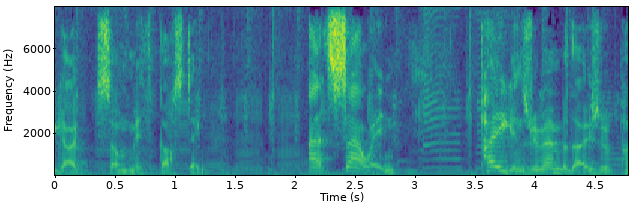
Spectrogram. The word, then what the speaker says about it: Samhain: Now I'm saying this as it is first, as Samhain, S-A-M-H-A-I-N. It is not pronounced Samhain, but rather Samhain.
